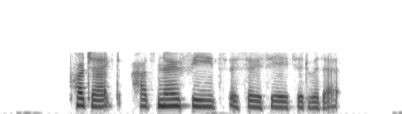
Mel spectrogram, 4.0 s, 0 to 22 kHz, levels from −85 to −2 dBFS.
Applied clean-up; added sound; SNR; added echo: neural mask model Resemble Enhance denoiser.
